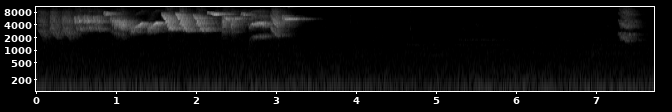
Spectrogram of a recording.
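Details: Flecha negra style song from a yellow-bellied seedeater: over three seconds of dense, high twittering phrases that rise and end in a clear thin whistle, followed by quiet and one brief chip.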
